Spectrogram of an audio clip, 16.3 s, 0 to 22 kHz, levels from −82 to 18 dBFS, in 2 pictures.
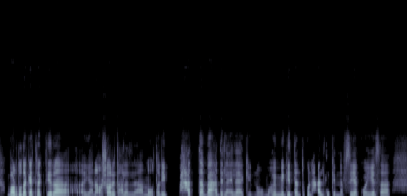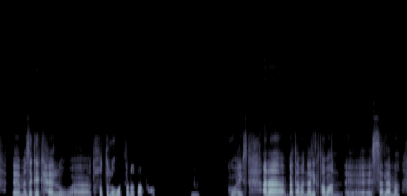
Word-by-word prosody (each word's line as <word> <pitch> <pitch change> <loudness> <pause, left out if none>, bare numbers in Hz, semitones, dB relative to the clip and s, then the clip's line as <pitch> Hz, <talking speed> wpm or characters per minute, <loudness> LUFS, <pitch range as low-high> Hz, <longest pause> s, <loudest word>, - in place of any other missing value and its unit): برضه 150 +2 +7
دكاترة 155 +3 +6
كتيرة 135 -6 +4 0.3
يعني - - -4
أشارت 130 -2 +2
على 95 0 -4
ال 90 -1 -12
على 85 +1 -5
النقطة 100 - -5
دي، 115 -3 -3 0.2
حتى - - +3
بعد 135 +2 +3
العلاج، 95 0 -3
إنه 85 -1 -16
مهم 145 - -7
جدًا 120 -6 0
تكون - - -6
حالتِك - - -1
النفْسِية 100 +3 -3
كويسة، 100 +2 -4 0.7
آآ، 95 - +1
مزاجِك 105 +9 -1
حلو، 95 -4 -2 0.4
تحطي - - -6
الأمور 125 +1 -2
في - - -1
نطاقها 100 0 -3 0.7
آمم، 95 -2 -19 0.6
كويس. 90 -1 -9 0.3
أنا 110 -4 +8
باتمنى 105 +2 -1
لِك 130 -1 -4
طبعًا، 105 -6 -1
آآ، - - -10
السلامة 125 +7 -3
105 Hz, 130 wpm, -26 LUFS, 95-125 Hz, 0.7 s, أنا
